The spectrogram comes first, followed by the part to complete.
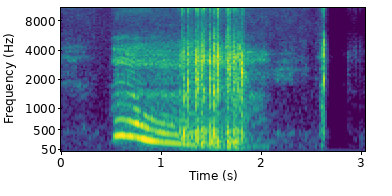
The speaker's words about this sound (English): All right, now we have the goddess card for the week. I'm using the OG deck.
